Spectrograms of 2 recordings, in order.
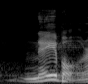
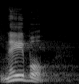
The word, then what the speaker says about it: Nabal: Nabal, right? That's how we pronounce it in English, Nabal.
